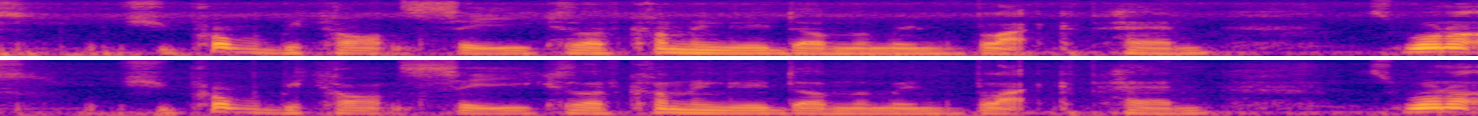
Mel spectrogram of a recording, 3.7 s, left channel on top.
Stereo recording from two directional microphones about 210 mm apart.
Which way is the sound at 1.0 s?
35° right (ahead or behind).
